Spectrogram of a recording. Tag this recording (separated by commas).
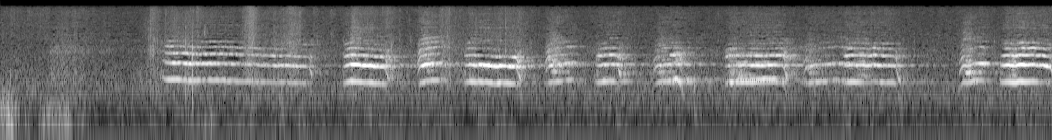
outside, rural or natural, Animal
